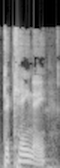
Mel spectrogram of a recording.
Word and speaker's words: DKNY: It's spelt D-K-N-Y, but it's pronounced Dakini, which is really something.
